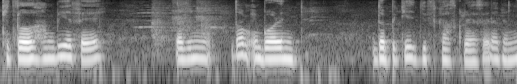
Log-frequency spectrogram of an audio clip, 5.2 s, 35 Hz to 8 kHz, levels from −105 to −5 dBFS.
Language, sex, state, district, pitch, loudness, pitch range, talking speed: Nagamese, female, Nagaland, Dimapur, 180 Hz, -20 LUFS, 175-185 Hz, 150 wpm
